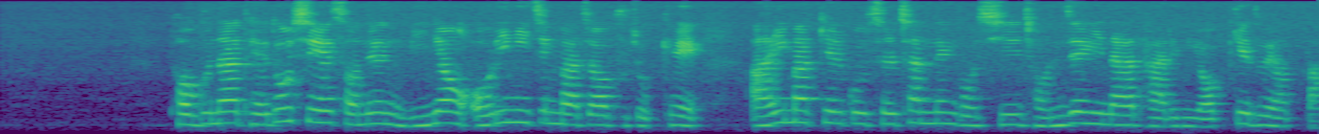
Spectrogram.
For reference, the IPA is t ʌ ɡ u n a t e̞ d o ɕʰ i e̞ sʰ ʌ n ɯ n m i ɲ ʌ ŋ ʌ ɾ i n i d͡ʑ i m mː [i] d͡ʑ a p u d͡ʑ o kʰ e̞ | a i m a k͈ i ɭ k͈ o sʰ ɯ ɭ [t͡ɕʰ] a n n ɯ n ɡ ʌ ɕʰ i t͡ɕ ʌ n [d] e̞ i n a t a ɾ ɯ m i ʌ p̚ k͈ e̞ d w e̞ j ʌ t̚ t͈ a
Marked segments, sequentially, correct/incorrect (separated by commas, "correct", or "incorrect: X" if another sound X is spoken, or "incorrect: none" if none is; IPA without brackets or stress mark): incorrect: a, correct, incorrect: d͡ʑ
